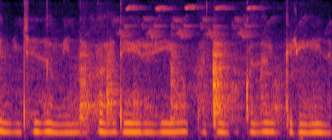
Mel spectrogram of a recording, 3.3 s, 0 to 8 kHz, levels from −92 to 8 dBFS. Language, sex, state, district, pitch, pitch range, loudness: Hindi, female, Uttar Pradesh, Hamirpur, 190 Hz, 180-195 Hz, -22 LUFS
